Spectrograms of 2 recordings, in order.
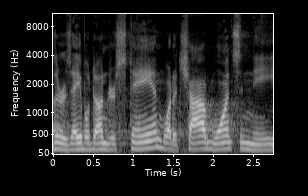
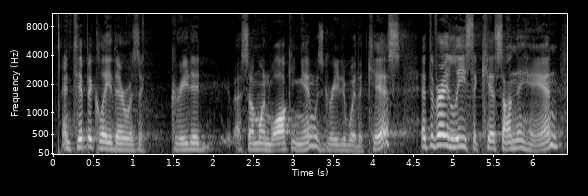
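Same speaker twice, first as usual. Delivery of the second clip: normal talking voice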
